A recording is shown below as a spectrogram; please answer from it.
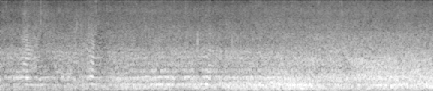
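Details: Honey bees out on a warm February day: continuous buzzing hum that grows gradually louder, with brief higher whines of bees passing close.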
